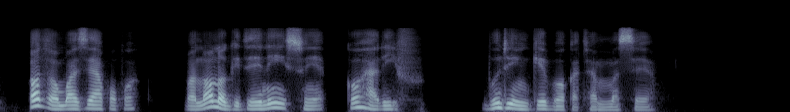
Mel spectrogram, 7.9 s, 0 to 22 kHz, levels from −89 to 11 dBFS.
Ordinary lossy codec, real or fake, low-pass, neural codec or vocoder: none; fake; none; codec, 16 kHz, about 1 kbps, DyCAST, with the encoder's durations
